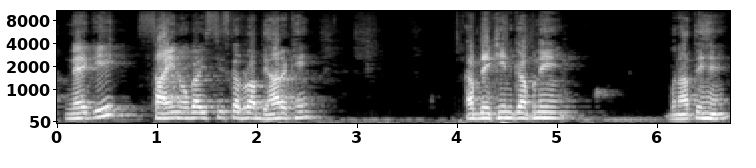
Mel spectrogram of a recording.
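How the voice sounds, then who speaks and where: A man teaching an exam-prep phonetics lecture, repeating each word slowly for the class and often turning away from the mic to write on the board. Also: a little high.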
